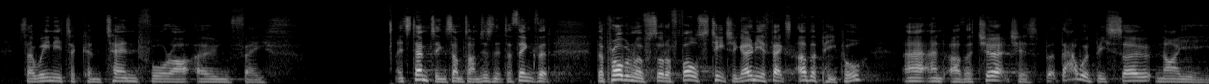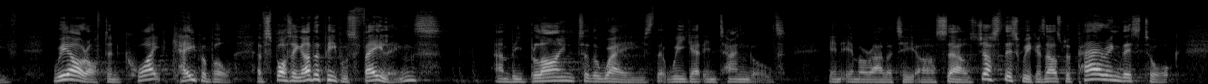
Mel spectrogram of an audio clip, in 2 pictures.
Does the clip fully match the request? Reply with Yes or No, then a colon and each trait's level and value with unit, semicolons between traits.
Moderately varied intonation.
No: wide, 6.3 semitones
